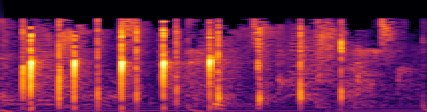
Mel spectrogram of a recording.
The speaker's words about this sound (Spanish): ¡Un aplauso!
